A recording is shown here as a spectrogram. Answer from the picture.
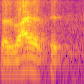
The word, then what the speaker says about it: psoriasis: psoriasis 那 P 不发音啊， psoriasis 这个叫做牛皮癣啊，牛皮癣不知道长什么样子，没得过不知道。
